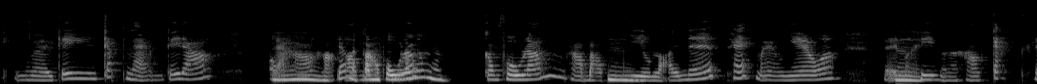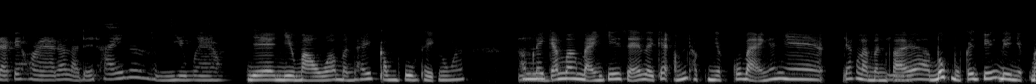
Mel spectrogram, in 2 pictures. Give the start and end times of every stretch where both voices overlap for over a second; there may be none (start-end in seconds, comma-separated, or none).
2.7-4.2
